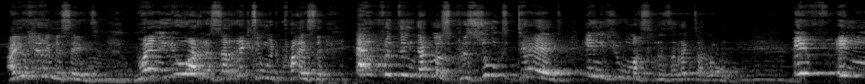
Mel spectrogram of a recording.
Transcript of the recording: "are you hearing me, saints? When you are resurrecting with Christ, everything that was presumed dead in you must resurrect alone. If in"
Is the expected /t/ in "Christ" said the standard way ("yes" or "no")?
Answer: yes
